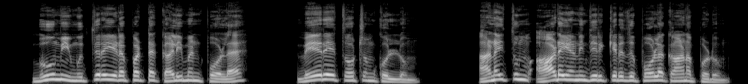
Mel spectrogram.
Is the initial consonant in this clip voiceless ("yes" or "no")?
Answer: no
